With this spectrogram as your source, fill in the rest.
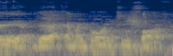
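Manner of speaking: ordinary talk, nothing marked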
